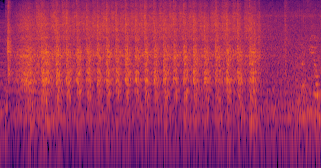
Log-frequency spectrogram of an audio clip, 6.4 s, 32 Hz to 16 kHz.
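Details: 1985 VW Cabriolet off the road about 17 years, roughly three years since fresh gas, battery found leaking: starter cranks steadily at about two and a half beats a second but engine never catches; cranks, no start, cause unconfirmed.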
